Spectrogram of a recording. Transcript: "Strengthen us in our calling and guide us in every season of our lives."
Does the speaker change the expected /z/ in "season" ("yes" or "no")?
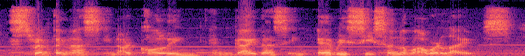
yes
